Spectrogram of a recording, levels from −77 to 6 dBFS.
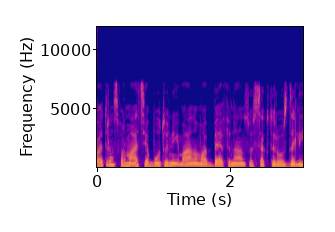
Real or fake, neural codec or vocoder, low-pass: real; none; 7.2 kHz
